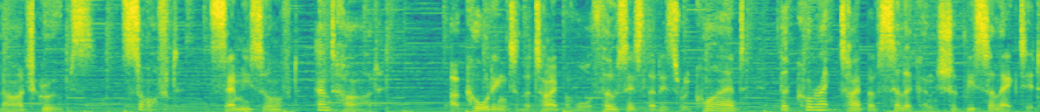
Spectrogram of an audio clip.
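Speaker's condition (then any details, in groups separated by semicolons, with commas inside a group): No condition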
